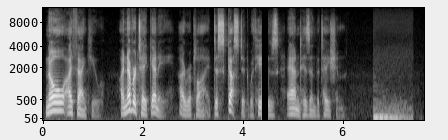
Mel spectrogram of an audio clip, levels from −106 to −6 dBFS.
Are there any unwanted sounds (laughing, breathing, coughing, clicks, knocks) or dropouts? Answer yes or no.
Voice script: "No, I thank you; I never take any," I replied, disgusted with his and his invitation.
yes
